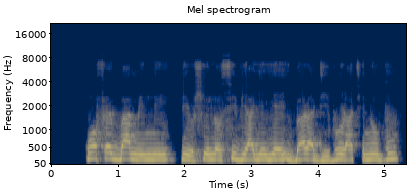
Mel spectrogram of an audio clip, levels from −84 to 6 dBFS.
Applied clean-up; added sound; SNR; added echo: neural mask model Resemble Enhance denoiser.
